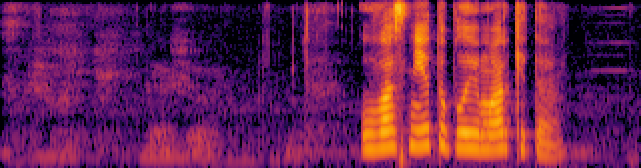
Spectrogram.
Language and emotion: Russian, neutral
